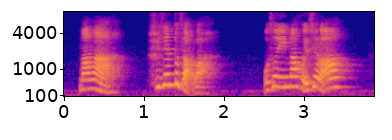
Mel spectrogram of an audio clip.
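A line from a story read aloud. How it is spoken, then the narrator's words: Calling out. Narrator (Chinese): 对卫生间喊道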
